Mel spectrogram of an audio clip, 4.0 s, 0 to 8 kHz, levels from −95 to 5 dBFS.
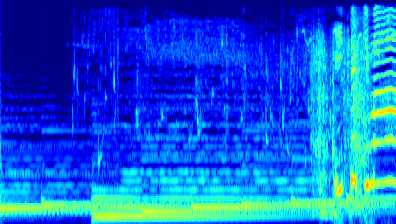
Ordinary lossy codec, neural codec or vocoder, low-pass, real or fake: none; none; 7.2 kHz; real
